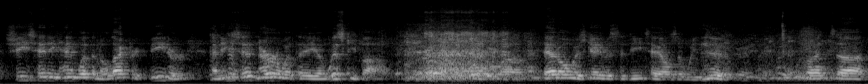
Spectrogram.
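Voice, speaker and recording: A middle-aged man gives an informal speech to honor a colleague, with a halting, storytelling delivery. His medium-pitched voice is picked up from a distance in an echoey room with a little background noise. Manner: halting, anecdotal, with quoted dialogue. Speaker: police major giving a retirement speech. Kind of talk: informal speech with humorous anecdotes. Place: indoor room at a retirement party.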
